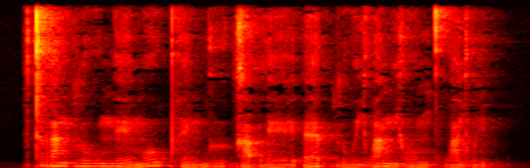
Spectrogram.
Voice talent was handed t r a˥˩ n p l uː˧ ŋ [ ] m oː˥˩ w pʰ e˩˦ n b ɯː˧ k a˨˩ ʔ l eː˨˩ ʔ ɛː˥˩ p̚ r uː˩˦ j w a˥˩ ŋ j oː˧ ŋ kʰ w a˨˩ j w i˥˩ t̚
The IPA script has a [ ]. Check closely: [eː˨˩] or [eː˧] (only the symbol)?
eː˨˩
